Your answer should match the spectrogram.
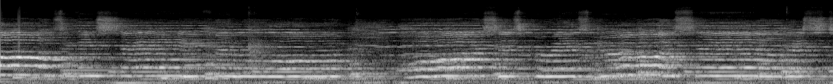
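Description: Woman singing a slow ballad live into a handheld microphone, in long held notes that glide from one pitch to the next.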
